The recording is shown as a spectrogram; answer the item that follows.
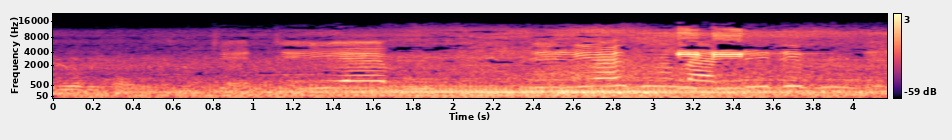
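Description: Brief snatches of people's voices talking over the steady low rumble of road traffic.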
